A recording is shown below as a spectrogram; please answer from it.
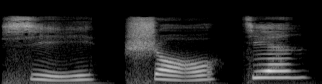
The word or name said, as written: xi3shou3jian1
